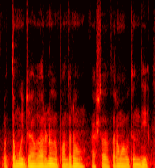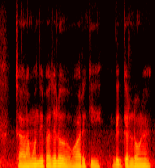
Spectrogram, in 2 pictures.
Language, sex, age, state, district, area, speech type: Telugu, male, 30-45, Andhra Pradesh, Kakinada, rural, spontaneous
